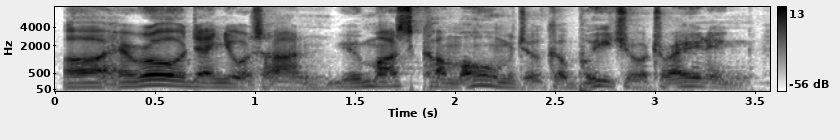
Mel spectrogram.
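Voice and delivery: mock Japanese accent, low and deliberate; hammed-up Japanese sensei accent. Shown as a demonstration. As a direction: put on a joking Japanese accent. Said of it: "I will do a Japanese accent".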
